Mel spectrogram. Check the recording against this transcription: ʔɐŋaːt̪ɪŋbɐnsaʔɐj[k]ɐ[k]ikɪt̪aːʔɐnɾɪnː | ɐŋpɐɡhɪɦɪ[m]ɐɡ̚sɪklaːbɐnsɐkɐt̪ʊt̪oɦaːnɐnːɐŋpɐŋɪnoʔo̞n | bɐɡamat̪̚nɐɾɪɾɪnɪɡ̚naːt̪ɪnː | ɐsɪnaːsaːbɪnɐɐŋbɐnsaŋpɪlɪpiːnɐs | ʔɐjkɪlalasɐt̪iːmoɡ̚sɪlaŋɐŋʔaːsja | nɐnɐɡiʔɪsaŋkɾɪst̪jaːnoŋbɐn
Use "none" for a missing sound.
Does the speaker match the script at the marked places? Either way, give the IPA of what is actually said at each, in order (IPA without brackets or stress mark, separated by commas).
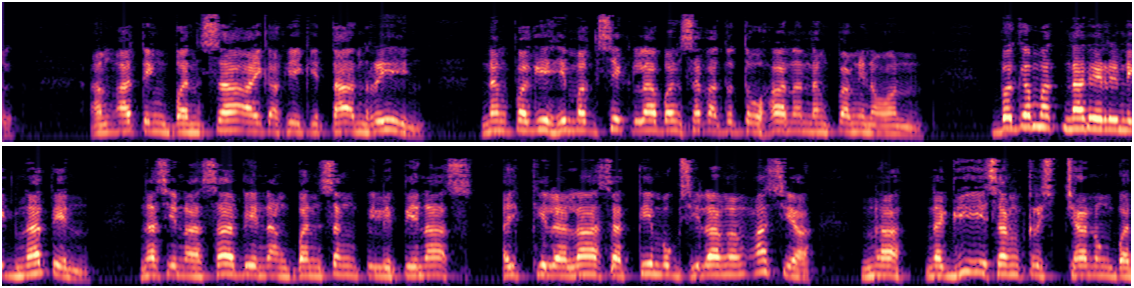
k, k, m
